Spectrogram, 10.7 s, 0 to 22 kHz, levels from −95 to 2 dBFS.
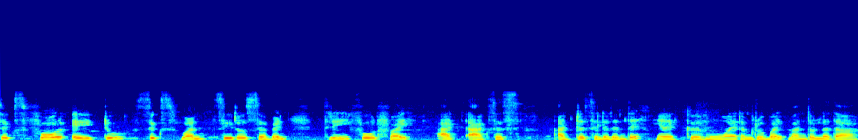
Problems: none marked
